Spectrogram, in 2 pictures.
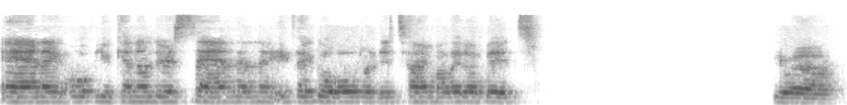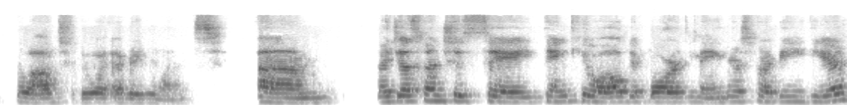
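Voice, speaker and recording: A woman speaks in a non-native accent at a medium pitch. Her tone is dark and mellow, her intonation monotone and flat. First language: not English. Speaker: parent speaking at public comment. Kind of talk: public comment at board meeting. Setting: school board meeting.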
